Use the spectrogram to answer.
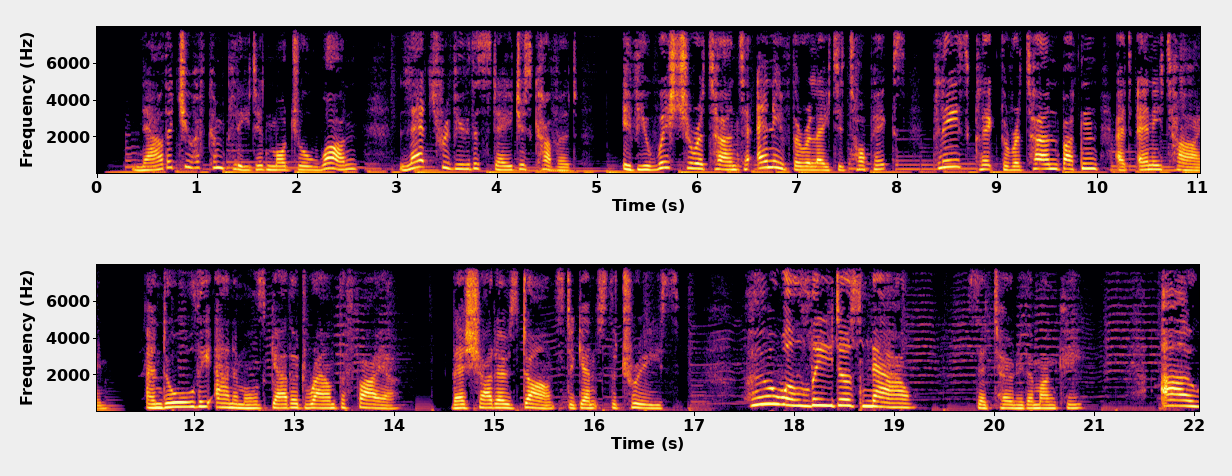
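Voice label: British English, narration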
